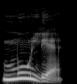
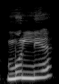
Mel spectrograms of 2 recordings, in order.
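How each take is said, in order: First: Said in the usual way. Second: मूल्य with short "mu"; mispronounced u. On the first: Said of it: "शुद्ध". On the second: Shown as a demonstration. Teacher showing a common error, मूल्य with short u. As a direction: keep the vowel of मूल्य brief, "mulya". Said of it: "अशुद्ध".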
